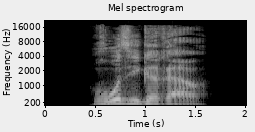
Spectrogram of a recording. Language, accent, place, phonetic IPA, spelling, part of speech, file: German, Germany, Berlin, [ˈʁoːzɪɡəʁɐ], rosigerer, adjective, De-rosigerer.ogg
- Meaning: inflection of rosig: 1. strong/mixed nominative masculine singular comparative degree 2. strong genitive/dative feminine singular comparative degree 3. strong genitive plural comparative degree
